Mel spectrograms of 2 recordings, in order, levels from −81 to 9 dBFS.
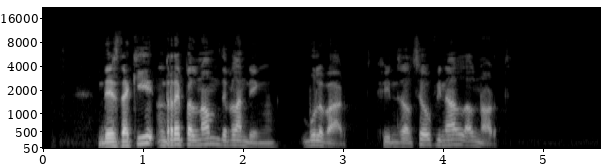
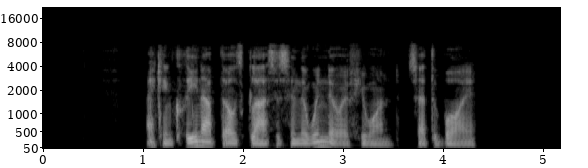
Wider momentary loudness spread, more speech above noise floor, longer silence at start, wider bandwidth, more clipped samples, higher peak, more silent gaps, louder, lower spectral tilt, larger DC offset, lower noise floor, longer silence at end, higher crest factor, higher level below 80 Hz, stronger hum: first, 19 LU vs 9 LU; first, 53 dB vs 41 dB; second, 0.55 s vs 1.05 s; first, 9.8 kHz vs 8 kHz; neither; first, -2 dBFS vs -10 dBFS; neither; first, -22 LUFS vs -29 LUFS; first, -6 dB/octave vs -4.5 dB/octave; neither; first, -76 dBFS vs -70 dBFS; first, 1.1 s vs 0.85 s; about the same, 22 dB vs 20 dB; about the same, -64 dBFS vs -68 dBFS; neither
